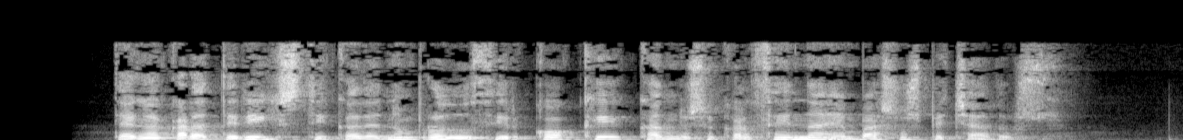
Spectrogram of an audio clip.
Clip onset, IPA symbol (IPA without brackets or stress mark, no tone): t̪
